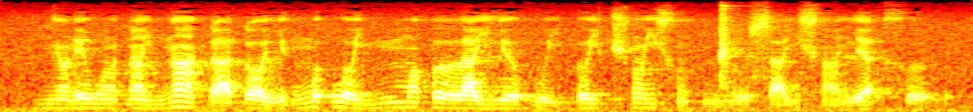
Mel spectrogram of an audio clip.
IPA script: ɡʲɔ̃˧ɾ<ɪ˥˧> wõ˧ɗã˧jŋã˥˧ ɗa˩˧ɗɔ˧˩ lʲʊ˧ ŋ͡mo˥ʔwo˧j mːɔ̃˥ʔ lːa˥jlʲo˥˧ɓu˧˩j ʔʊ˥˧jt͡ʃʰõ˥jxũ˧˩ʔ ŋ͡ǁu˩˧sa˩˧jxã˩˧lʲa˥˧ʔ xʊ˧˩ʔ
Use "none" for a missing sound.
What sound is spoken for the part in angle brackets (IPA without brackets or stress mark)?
ɪ˥˧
